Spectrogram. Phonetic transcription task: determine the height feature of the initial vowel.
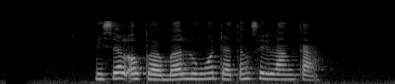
high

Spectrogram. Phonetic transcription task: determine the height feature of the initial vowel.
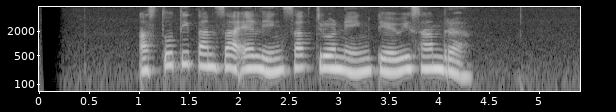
low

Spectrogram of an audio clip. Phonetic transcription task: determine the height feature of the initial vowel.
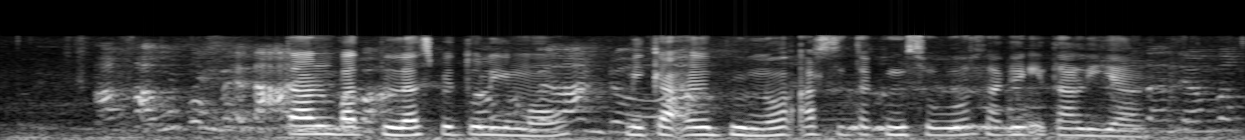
low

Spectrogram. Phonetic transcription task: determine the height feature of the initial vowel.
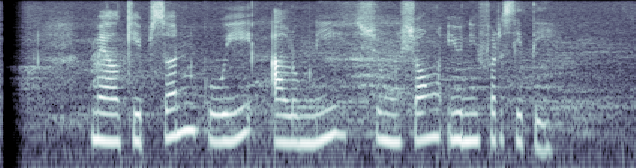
mid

